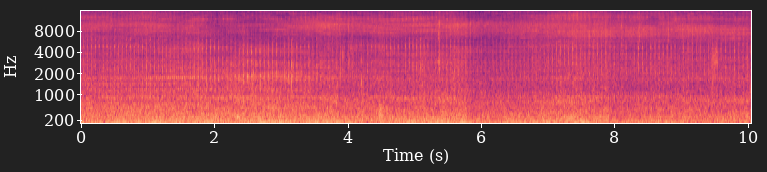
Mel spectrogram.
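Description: Live-steam model truck's small steam engine running steadily as the truck drives, a rapid, even beat.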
